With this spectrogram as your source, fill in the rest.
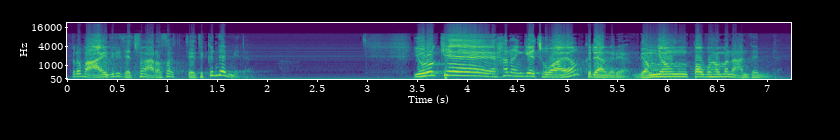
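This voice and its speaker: A man with a high voice preaches a sermon to a congregation. He throws questions at the listeners and acts out scolding parents. A faint electrical hum runs under the recording. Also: very animated, brisk, fairly bright tone. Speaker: pastor.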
